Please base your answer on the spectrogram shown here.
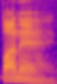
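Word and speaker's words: pane: 이탈리아 사람들은 빠네 그렇게 부르고요.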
